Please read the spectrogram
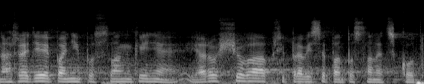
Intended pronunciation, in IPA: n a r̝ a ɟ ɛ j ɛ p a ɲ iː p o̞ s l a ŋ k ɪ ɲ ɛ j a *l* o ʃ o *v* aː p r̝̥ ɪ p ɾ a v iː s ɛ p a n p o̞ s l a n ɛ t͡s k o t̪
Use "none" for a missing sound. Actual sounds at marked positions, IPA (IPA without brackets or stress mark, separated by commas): ɾ, v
